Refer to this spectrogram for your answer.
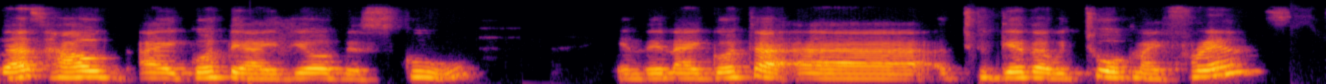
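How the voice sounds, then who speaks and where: A woman's medium-pitched voice at a moderate pace, with ordinary pitch variation and big swings in loudness. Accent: Zimbabwean. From Zimbabwe. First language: Shona. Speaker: economist and language school founder. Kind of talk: interview. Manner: halting.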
